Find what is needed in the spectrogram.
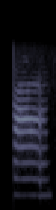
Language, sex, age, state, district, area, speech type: Punjabi, female, 18-30, Punjab, Shaheed Bhagat Singh Nagar, rural, conversation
